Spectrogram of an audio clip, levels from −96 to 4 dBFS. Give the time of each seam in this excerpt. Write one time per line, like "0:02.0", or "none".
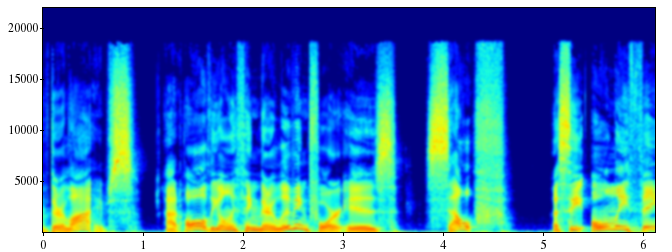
none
